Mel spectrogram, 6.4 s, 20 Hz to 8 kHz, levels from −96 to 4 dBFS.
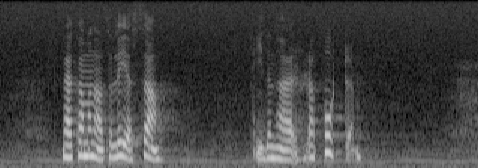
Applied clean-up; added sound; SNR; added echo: none; none; none; none.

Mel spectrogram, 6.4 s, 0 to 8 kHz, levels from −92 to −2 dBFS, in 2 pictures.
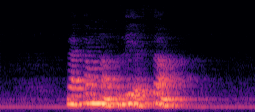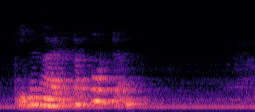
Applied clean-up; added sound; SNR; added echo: none; none; none; reverberation time 0.9 s.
